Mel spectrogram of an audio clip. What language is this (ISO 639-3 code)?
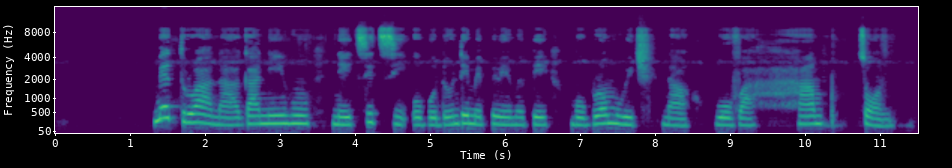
ibo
